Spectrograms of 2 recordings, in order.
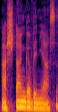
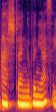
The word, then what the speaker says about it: Ashtanga Vinyasa: pleasure and um first of all did i pronounce that right ashtanga vinyasa ashtanga vinyasa yes you did okay well we'll come to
